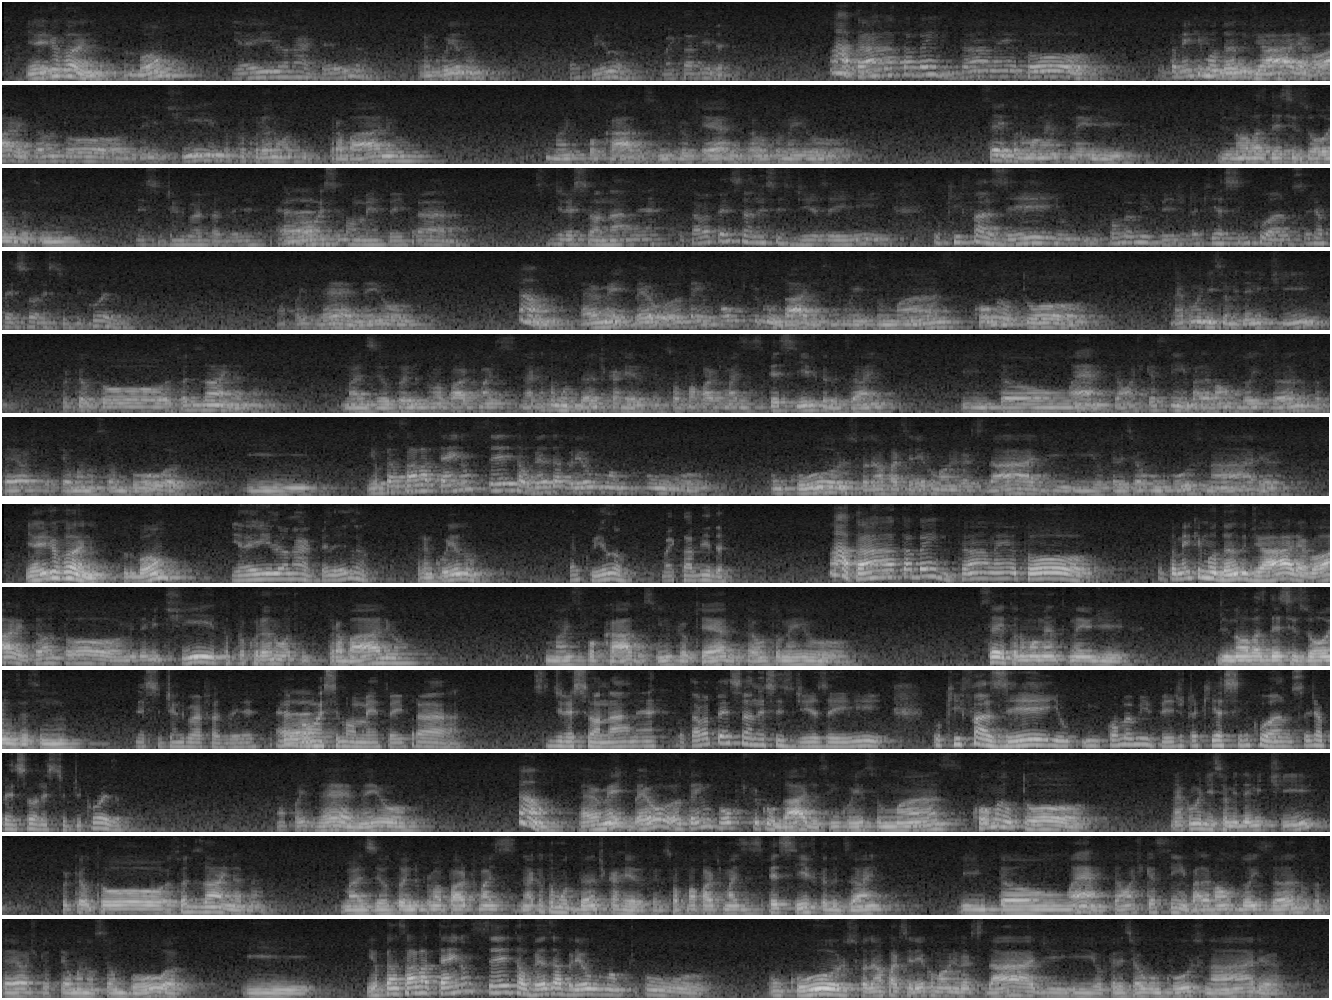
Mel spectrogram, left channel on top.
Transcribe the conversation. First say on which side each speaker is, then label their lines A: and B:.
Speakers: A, on the right; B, on the right.
A: E aí, Giovanni, tudo bom?
B: E aí, Leonardo, beleza?
A: Tranquilo?
B: Tranquilo? Como é que tá a vida?
A: Ah, tá, tá bem, tá meio, eu tô, eu tô meio que mudando de área agora, então eu tô, eu me demiti, tô procurando um outro trabalho mais focado, assim, no que eu quero, então eu tô meio, sei, tô num momento meio de, de novas decisões, assim,
B: Decidindo o que vai fazer. É
A: é,
B: bom esse momento aí para se direcionar, né? Eu tava pensando esses dias aí o que fazer e, o- e como eu me vejo daqui a cinco anos. Você já pensou nesse tipo de coisa?
A: ah, pois é, meio, não, é meio, eu, eu tenho um pouco de dificuldade, assim, com isso, mas como eu tô, né, como eu disse, eu me demiti, Porque eu tô, eu sou designer, né? Mas eu tô indo para uma parte mais, não é que eu tô mudando de carreira, eu tô indo só para uma parte mais específica do design. E então, é, então acho que assim, vai levar uns dois anos até eu acho que eu ter uma noção boa. E, e eu pensava até, e não sei, talvez abrir alguma, tipo, um curso, fazer uma parceria com uma universidade e oferecer algum curso na área.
